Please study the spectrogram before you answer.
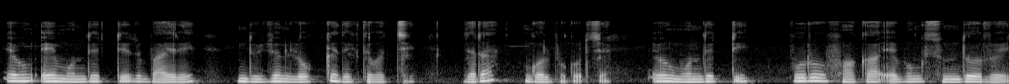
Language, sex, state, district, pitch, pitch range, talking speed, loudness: Bengali, male, West Bengal, Malda, 130 Hz, 120-150 Hz, 105 wpm, -17 LUFS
